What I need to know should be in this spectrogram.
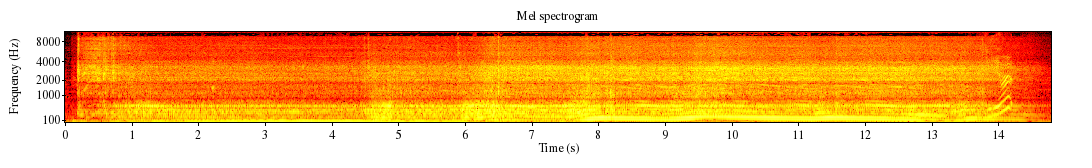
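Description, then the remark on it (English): A small Fiat 500 car engine idles steadily, then revs up and down repeatedly in rising and falling sweeps, loud, before cutting off abruptly near the end. “But, I mean, here's some revs from a Fiat 500.”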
